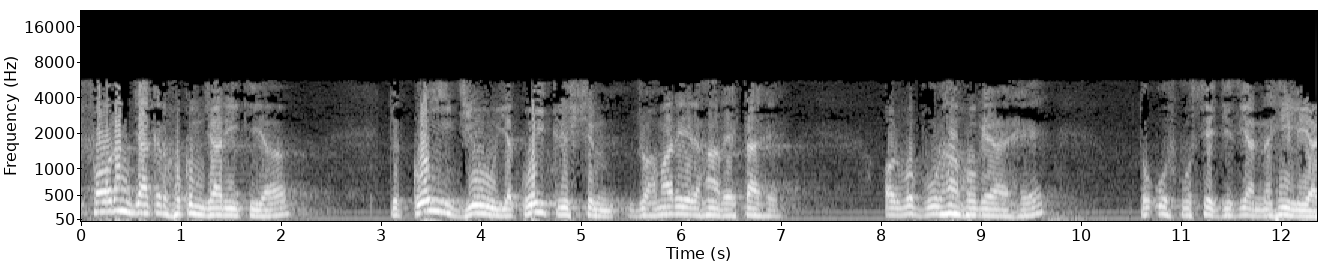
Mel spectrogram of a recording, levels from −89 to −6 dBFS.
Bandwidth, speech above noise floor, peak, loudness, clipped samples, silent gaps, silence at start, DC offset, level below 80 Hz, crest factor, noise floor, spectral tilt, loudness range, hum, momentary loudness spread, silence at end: 5.8 kHz; 28 dB; 0 dBFS; -14 LUFS; under 0.1%; none; 0 s; under 0.1%; -38 dBFS; 14 dB; -41 dBFS; -6.5 dB/octave; 3 LU; none; 9 LU; 0 s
